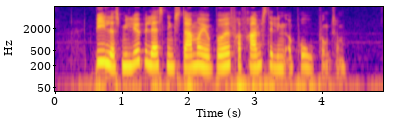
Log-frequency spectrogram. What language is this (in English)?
Danish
